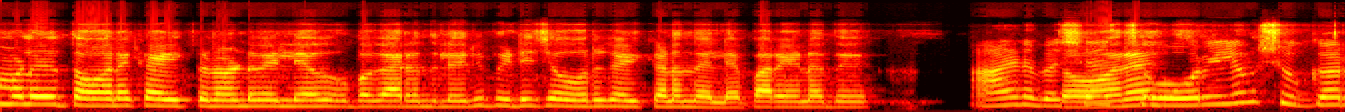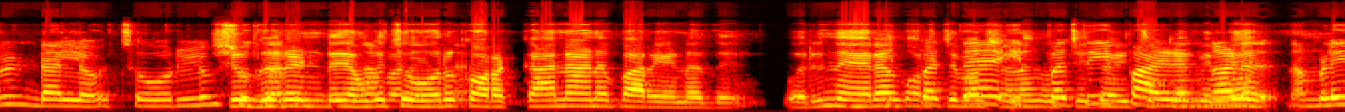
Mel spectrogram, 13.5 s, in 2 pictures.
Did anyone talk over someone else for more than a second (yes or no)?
yes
